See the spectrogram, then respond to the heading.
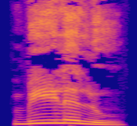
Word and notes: ಬೀಳಿಲು: bīḷilu

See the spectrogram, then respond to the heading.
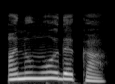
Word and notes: ಅನುಮೋದಕಿ: anumōdaki

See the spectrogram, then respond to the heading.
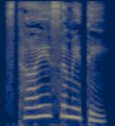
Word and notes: ಸ್ಥಾಯೀಸಮಿತಿ: sthāyī samiti

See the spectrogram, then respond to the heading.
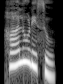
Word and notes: ಹಾಲೂಡಿಸು: Kannada

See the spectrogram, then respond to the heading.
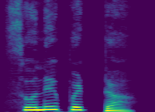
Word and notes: ಸೇನಾಪಟ್ಟ: sēnāpaṭṭa

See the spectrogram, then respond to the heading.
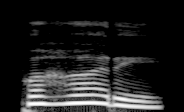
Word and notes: ಪಾಹರೆ: kannada

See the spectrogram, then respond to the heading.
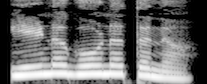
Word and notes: ಏಣಗೋಣತನ: kannada

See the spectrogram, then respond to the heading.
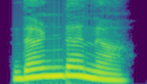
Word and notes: ದಿಂಟೆನಾ: diṇṭenā; Kannada

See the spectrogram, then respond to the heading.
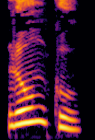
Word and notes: ರೋಂಕು: rōnku

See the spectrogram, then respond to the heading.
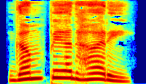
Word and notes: ಗಂಪೆಧಾರಿ: gampedhāri

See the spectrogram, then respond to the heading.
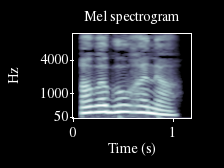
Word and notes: ಅವಗಾಹನೆ: avagāhane

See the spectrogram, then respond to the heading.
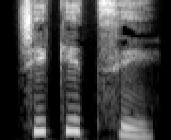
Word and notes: ಚಿಕಿತ್ಸೆ: cikitse

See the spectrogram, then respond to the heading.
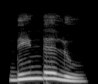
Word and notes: ದಿಂಡಲು: Kannada; diṇḍalu

